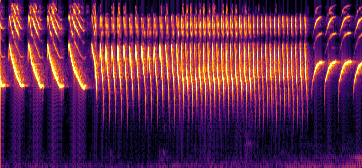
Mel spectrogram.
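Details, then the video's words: Canary song meant for training young canaries: a few high descending whistles, then a long rapid trill of sweeping notes lasting about three seconds, ending with quick upward-curving chips. "PANCINGAN KENARI GACOR DURASI PANJANG UNTUK MASTERAN KENARI PAUD BELAJAR BUNYI DAN GACOR"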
